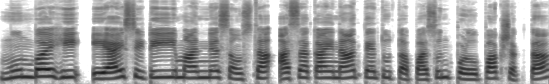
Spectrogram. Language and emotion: Goan Konkani, neutral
